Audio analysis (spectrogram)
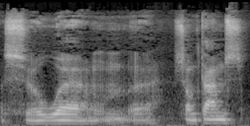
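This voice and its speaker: A middle-aged man, a self-taught non-native English speaker, talks casually to viewers as a radio hobbyist, often pausing and repeating himself while searching for words. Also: deep voice, level tone, creaky, husky. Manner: halting, searching for words, repeats word starts. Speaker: amateur radio vlogger. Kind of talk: casual unscripted talk to viewers. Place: home radio room.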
